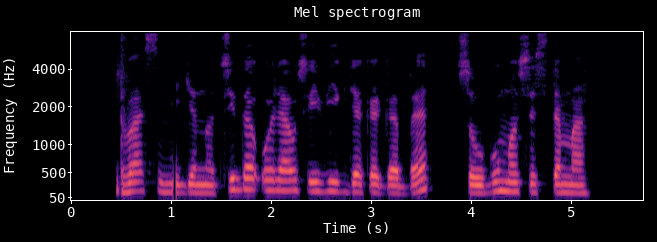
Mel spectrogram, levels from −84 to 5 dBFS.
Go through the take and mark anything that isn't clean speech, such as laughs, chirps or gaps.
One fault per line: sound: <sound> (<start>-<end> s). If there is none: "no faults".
sound: dropout (1.0-1.1 s)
